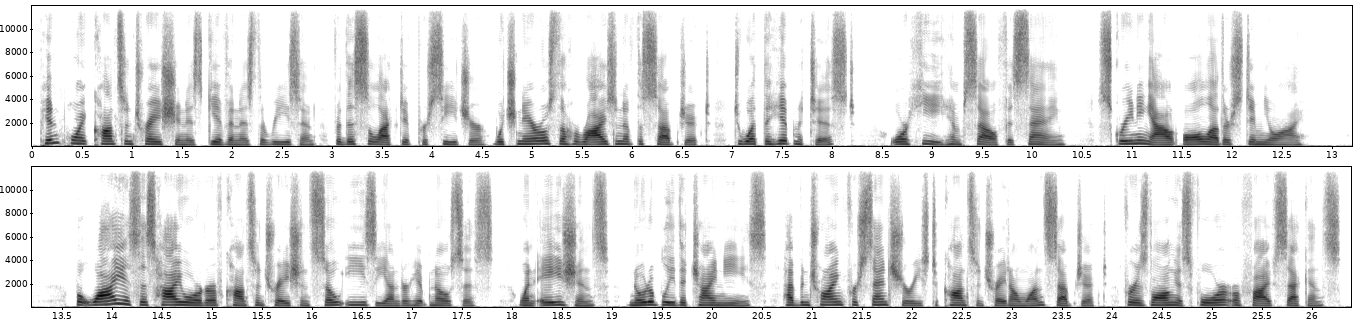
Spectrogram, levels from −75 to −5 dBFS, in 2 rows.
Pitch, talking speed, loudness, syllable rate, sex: 200 Hz, 155 wpm, -22 LUFS, 4.7 syllables/s, female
